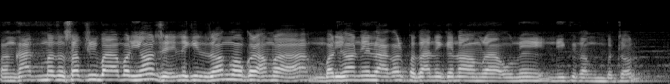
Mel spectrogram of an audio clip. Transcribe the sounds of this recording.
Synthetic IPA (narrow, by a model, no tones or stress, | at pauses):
pəŋkʰat̪mẽt̪ɔsəb̚t͡ʃid͡ʒbəɽabəɽijãt͡ʃʰɛlekinɾəŋɡokɾɦəmɾabəɽ̤ijãnɛlaɡəlpət̪anikenaɦəmɾaonenikɾə̃ŋɡbeʈəl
